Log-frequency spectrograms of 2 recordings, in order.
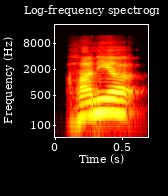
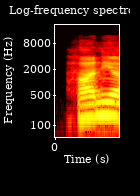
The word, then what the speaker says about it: Haniya: हानिया wrong. अच्छा, then there is अ हनिया and then there is अ हानिया। ऐसे ही है। HANIA हनिया एंड HANIYA हानिया। That's how pronounce your name, right?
